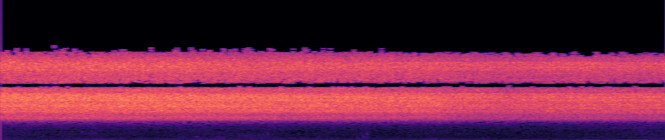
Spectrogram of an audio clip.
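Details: Steady, piercing drone from a group of black cicadas lined up around a big female, loud at first then easing a little toward the end while remaining unbroken.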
